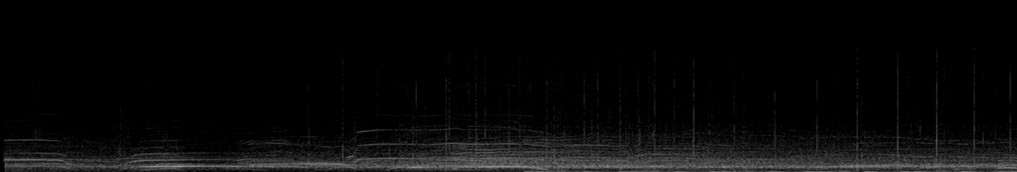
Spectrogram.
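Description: Concert crowd cheering and whooping, many rising and falling calls overlapping. About four seconds in, the band's low rhythmic bass pulse comes in at a few beats a second under the cheering, as the first song begins.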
